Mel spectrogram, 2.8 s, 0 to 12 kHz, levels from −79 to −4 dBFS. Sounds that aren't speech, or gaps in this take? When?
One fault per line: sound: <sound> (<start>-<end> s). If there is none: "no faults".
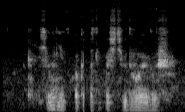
sound: dropout (1.3-1.4 s)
